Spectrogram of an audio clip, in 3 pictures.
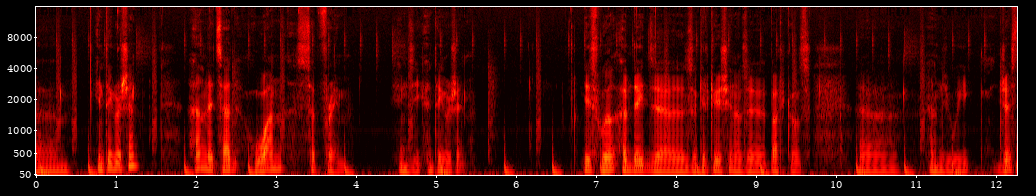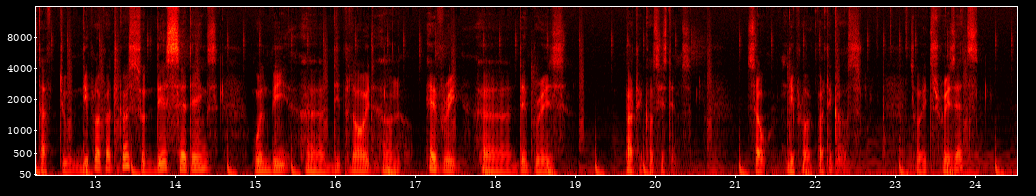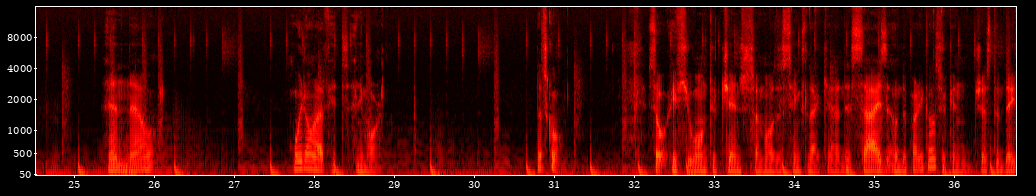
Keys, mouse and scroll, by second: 0.9 click, 1.4-2.0 scroll down 2, 3.2 click, 22.0 click, 23.0 space, 23.9 click, 28.5-29.0 middle drag, 32.7-34.2 scroll down 4, 34.2 click, 34.6-35.8 scroll down 2, 35.8-36.7 drag.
